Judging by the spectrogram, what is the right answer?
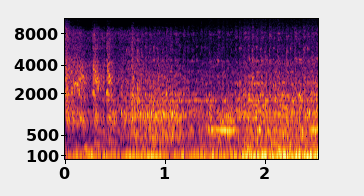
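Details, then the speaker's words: Isuzu 4JH1 Euro4 diesel after repair for a problem of stalling. It catches on the first crank and settles straight into a steady, even idle; it starts cleanly. "one click na siya"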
